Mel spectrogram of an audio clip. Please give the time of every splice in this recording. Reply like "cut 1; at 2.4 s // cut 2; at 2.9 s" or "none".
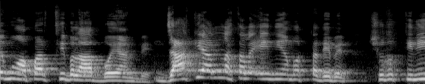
cut 1; at 1.6 s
